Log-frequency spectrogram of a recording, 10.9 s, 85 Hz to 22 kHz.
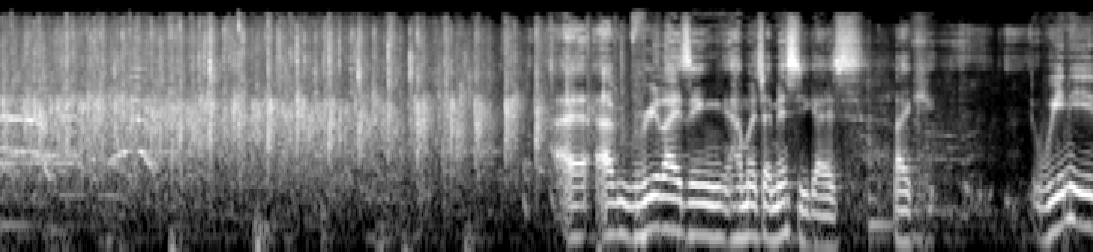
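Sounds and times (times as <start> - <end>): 
concert crowd cheering and shouting: 0.0 - 1.8
concert crowd applauding: 0.0 - 6.4
speech: 5.7 - 9.4, 10.4 - 10.9.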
